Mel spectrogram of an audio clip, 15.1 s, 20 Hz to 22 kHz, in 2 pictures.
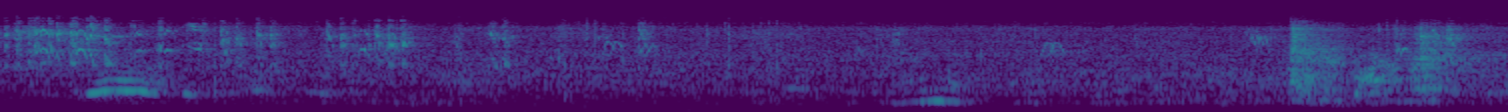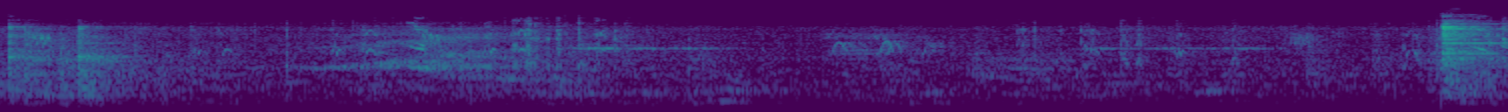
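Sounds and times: sparrow chirps: 0:00.0 - 0:03.4, 0:06.2 - 0:15.0
bird wingbeats and pecking taps: 0:02.3 - 0:04.6.

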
